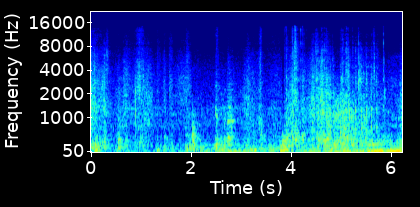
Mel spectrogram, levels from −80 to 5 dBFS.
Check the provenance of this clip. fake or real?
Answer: real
